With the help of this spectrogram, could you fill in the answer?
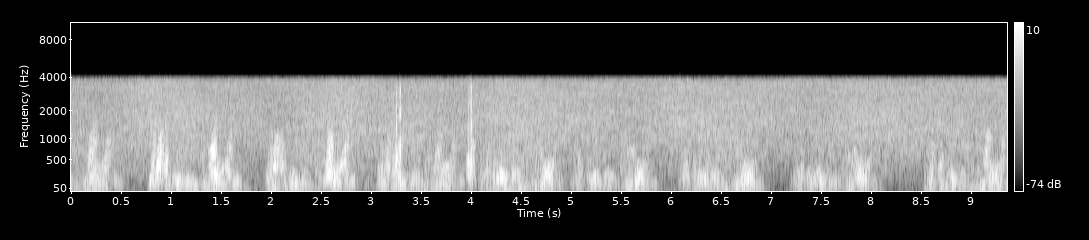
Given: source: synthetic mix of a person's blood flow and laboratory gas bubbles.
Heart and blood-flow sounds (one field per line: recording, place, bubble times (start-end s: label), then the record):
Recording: Doppler ultrasound of blood flow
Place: precordium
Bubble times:
3.21-3.33 s: bubbles
3.95-4.07 s: bubbles
From the record:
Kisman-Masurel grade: 112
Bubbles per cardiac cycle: 1 to 2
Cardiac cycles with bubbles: 1 to 10%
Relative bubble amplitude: moderate (0.250 to 0.450)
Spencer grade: 1 (occasional bubble signal discernible with the cardiac motion signal, with majority of cardiac periods free of bubbles)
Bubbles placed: only in the low amplitude regions of the cardiac cycle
